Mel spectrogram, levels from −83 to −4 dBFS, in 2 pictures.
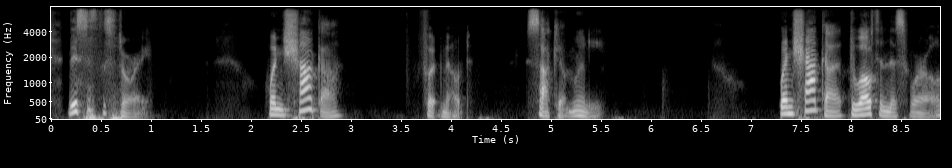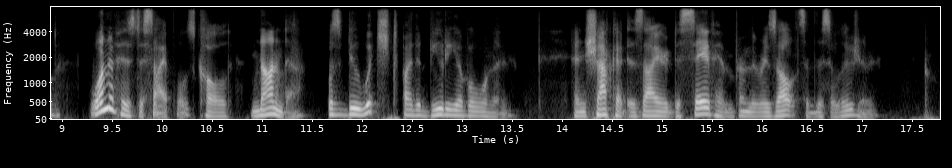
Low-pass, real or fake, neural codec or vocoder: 7.2 kHz; fake; codec, 16 kHz, 1 kbps, FreqCodec, larger model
